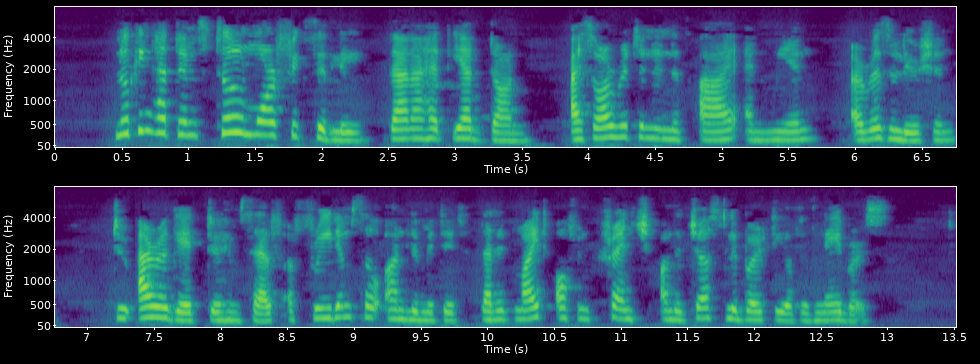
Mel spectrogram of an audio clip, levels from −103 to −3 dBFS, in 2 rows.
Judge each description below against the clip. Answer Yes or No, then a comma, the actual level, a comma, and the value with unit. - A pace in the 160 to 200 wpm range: Yes, average, 180 wpm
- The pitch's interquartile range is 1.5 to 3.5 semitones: No, average, 3.9 semitones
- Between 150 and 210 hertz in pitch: Yes, high, 190 Hz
